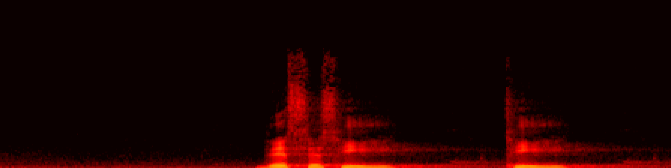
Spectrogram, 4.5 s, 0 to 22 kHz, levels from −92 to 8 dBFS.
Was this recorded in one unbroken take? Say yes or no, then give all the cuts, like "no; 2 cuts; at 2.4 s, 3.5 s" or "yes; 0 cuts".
no; 1 cut; at 3.4 s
